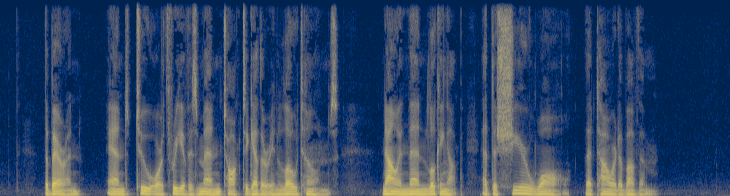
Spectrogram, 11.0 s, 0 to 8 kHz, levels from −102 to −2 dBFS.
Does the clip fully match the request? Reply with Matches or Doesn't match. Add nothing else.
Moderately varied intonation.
Doesn't match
